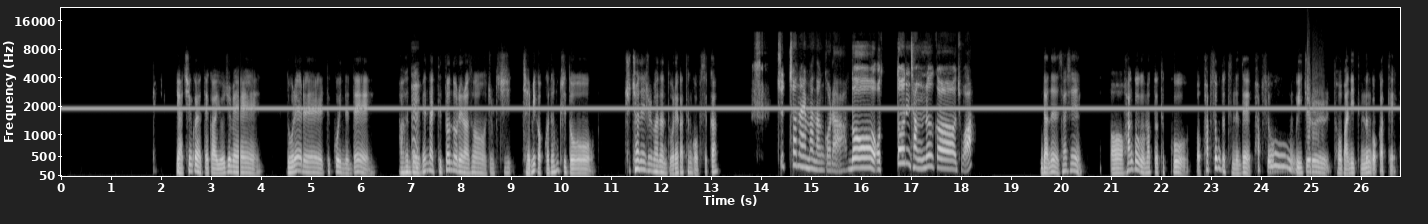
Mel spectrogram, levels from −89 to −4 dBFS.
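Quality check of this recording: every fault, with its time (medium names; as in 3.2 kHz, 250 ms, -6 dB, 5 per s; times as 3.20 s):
whine 1.9 kHz -32 dBFS
3.56–3.59 s: dropout 34 ms
24.91–25.27 s: clipped -20 dBFS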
